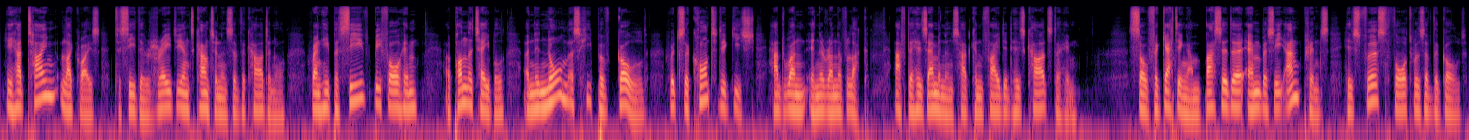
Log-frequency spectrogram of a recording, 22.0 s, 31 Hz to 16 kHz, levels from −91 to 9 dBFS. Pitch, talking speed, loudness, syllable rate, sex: 125 Hz, 160 wpm, -20 LUFS, 5.0 syllables/s, male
